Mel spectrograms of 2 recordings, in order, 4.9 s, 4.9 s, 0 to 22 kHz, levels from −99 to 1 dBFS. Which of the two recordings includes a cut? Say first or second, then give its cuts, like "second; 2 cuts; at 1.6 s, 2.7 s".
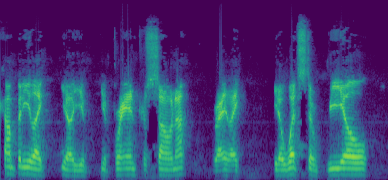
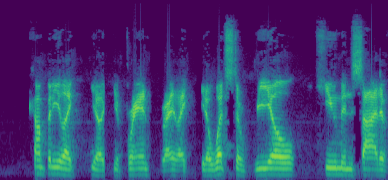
second; 3 cuts; at 1.3 s, 1.9 s, 2.4 s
